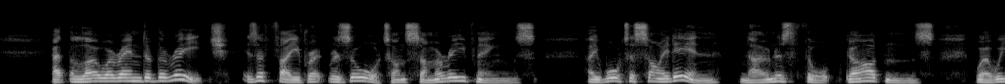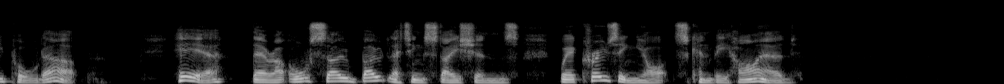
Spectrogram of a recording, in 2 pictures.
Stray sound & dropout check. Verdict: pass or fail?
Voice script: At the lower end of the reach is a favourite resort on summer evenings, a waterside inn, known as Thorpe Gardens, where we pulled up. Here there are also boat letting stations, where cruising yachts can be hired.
pass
